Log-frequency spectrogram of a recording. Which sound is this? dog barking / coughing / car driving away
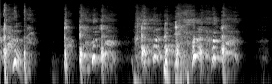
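coughing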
